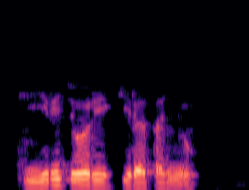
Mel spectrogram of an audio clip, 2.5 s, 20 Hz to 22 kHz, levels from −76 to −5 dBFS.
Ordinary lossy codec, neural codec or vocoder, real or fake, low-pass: none; vocoder, 44.1 kHz, 128 mel bands, Pupu-Vocoder; fake; 3.6 kHz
